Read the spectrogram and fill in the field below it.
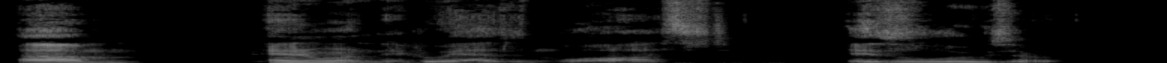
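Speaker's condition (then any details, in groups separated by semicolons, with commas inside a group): ALS; voice very hoarse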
